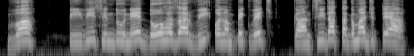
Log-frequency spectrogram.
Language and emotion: Punjabi, surprised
